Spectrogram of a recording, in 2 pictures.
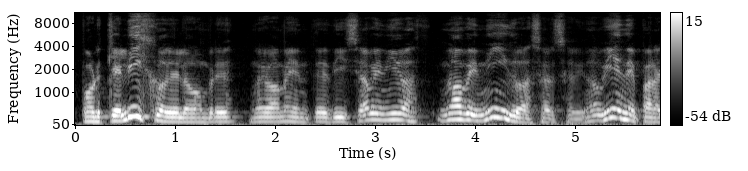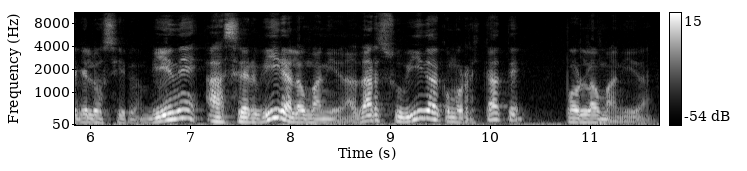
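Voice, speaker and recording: A man's voice: mid-range voice, big pitch swings, moderate pace, warm tone. A man with a Rioplatense Spanish accent leading a Bible study, reading passages and explaining them conversationally with frequent questioning tags.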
